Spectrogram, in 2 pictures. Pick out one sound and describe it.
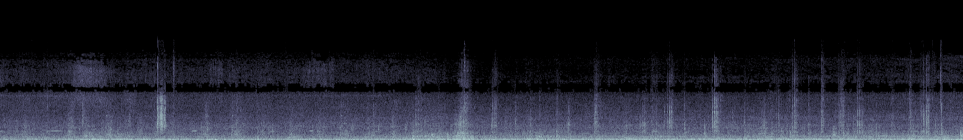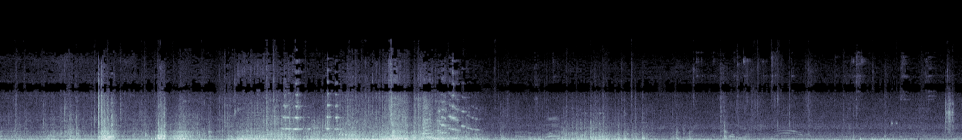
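A steam locomotive chuffs steadily as it rolls slowly along the track.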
